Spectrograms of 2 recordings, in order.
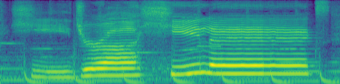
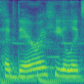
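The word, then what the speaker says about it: Hedera helix: this is another beautiful hedra Helix I love me some hedra Helix look at how beautiful this hadera Helix that's the correct way to say it $20.98 and you can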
